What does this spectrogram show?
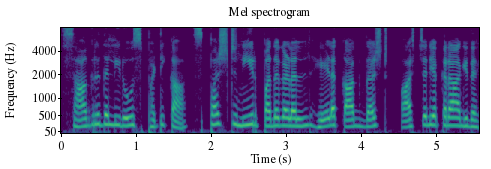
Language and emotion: Kannada, surprised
